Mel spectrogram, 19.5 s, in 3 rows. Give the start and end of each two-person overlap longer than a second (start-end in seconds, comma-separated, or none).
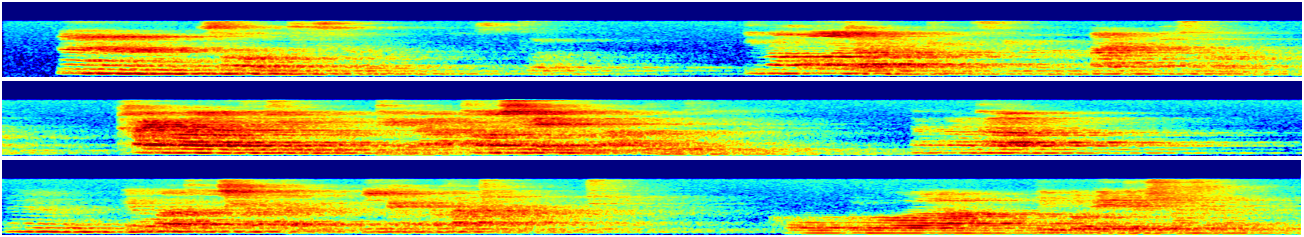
none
